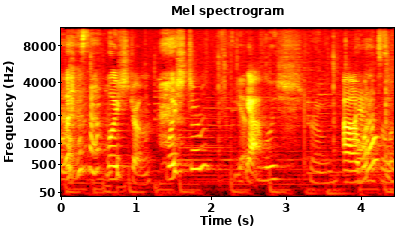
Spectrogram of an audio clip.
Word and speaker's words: Leuchtturm: Leuchtturm.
